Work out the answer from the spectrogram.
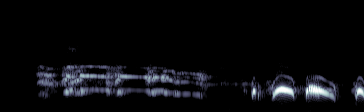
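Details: Decoy spotted dove cooing to draw wild doves in. A drawn-out harmonic, crow-like sound opens, then four loud, rounded, arching coos follow in quick succession.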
